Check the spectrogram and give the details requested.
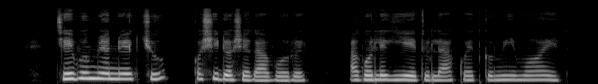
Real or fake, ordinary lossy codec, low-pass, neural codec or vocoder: real; none; 14.4 kHz; none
